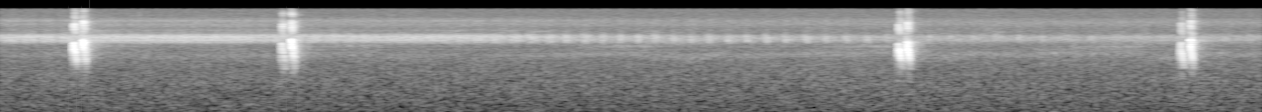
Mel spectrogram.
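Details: Streaked spiderhunter in Kaeng Krachan National Park, Thailand, giving four sharp, brief, high chip notes at irregular intervals over a steady high insect drone.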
